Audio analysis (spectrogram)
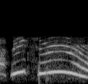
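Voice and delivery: gasping, high, loud squeal of delight; so excited. Real, not acted. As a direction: burst out high and loud, thrilled. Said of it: "Sorry, I got so excited".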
